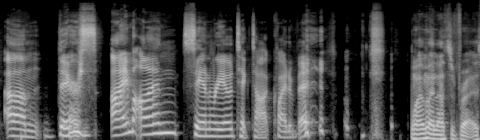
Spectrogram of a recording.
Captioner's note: laughs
